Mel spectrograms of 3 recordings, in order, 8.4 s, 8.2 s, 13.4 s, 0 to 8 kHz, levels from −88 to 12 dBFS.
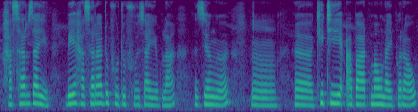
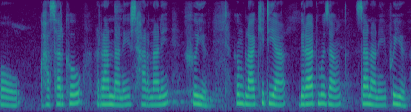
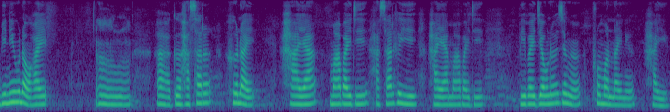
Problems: low volume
